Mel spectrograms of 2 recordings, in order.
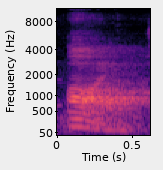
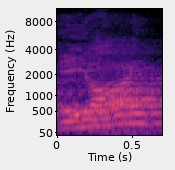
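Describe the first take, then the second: First: The name is said as one syllable. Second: The name is said as two syllables. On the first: The speaker calls it right. "it's pronounced I, like iPhone" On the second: The speaker calls it wrong. "many people would pronounce it A I"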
